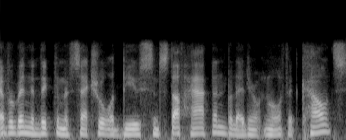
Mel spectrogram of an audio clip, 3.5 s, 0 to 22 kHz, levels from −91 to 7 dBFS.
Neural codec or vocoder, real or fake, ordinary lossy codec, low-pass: codec, 16 kHz, 1 kbps, FunCodec, trained on LibriTTS, 50 frames a second; fake; Opus, 32 kbps; 7.2 kHz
